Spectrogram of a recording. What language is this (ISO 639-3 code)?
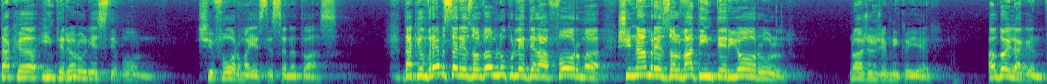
ron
